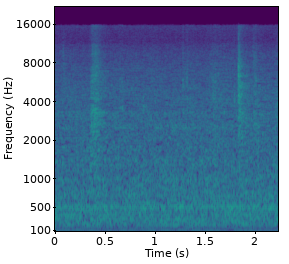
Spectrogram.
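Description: Steady background hiss of room tone, with two brief faint soft noises, about half a second in and near the end.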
